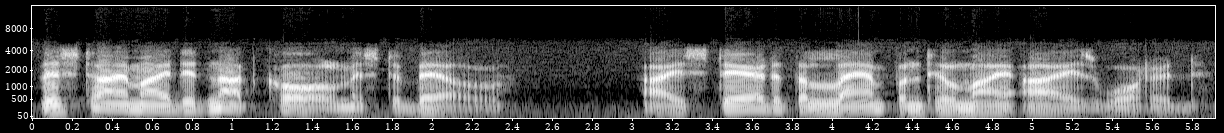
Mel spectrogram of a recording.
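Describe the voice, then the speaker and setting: A man narrating a scripted vintage radio horror tale in the first person, in a grave, measured, gravelly voice. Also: very deep voice, sing-song. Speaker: narrator of a horror audio drama. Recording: muffled, band-limited vintage radio sound.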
